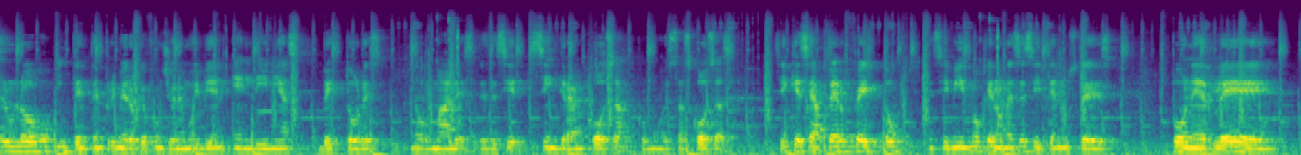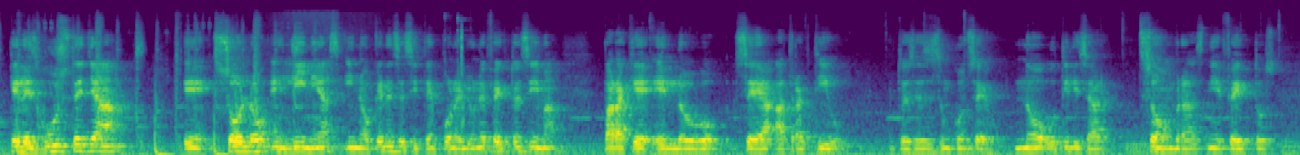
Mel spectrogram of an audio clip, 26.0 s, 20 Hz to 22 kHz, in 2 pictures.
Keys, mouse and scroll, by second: 0.7-1.4 scroll, 3.8 scroll, 4.8 click, 5.3-5.9 scroll, 6.4-8.1 scroll, 9.2 scroll, 10.1 click, 10.9-12.6 scroll, 13.1-15.0 scroll, 16.3-17.1 scroll, 17.8 click, 18.4-19.6 scroll, 20.1-20.6 scroll, 21.4-22.2 scroll, 25.9-26.0 scroll.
